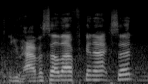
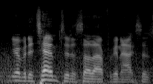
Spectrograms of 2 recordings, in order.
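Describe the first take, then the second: First: Questioning, quick, with a rise at the end; teasing disbelief. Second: Lower, fast correction stressing "attempt"; teasing correction on ATTEMPT. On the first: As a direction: query the claim in playful disbelief. Teasing a co-commentator's accent claim. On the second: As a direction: correct them drily, landing on "attempt". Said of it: "is what you mean to say". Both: Real, not acted.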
